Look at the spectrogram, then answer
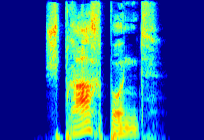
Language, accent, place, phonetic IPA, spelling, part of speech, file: German, Germany, Berlin, [ˈʃpʁaːχˌbʊnt], Sprachbund, noun, De-Sprachbund.ogg
- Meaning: sprachbund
